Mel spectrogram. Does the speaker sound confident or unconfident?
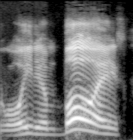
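confident. It is said strongly, with conviction. The speaker believes in the team. "it wasn't uh"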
